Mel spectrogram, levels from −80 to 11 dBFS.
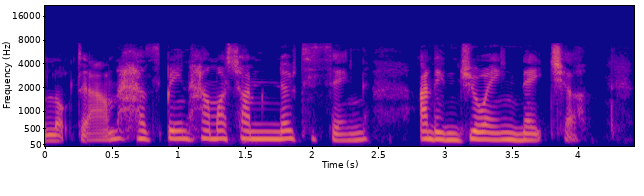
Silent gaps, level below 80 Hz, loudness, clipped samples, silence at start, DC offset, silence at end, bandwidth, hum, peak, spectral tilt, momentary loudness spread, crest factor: none; -82 dBFS; -25 LUFS; under 0.1%; 0 s; under 0.1%; 0.05 s; 7.6 kHz; none; -6 dBFS; -4.5 dB/octave; 9 LU; 18 dB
